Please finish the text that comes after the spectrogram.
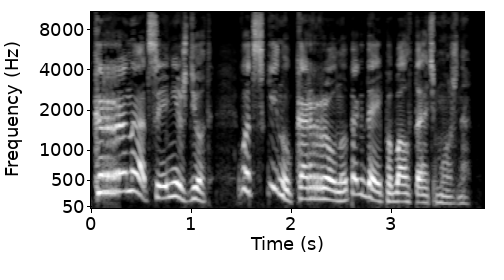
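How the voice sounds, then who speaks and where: A man voicing a small, cheerful, bossy female gnome queen in an audiobook who talks in brisk, loud, mocking exclamations. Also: high voice, wildly swooping pitch, no echo, studio quality, heavily acted. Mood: merry.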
